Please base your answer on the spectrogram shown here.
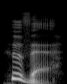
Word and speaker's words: hyvää: "Good" in Finnish is Hyvää. Mnemonic: Think of someone asking "Hy-vää are you doing?" and you say "Good!"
